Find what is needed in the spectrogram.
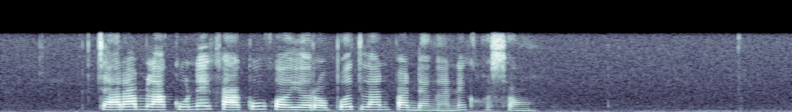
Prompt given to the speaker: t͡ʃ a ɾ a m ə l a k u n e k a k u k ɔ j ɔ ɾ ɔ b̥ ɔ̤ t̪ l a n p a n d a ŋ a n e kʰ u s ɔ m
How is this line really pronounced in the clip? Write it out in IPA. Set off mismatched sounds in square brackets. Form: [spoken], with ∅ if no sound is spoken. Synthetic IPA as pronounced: t͡ʃ a ɾ a m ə l a k u n e k a k u k ɔ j ɔ ɾ ɔ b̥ ɔ̤ t̪ l a n p a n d a ŋ a n e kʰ [ɔ] s ɔ [ŋ]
